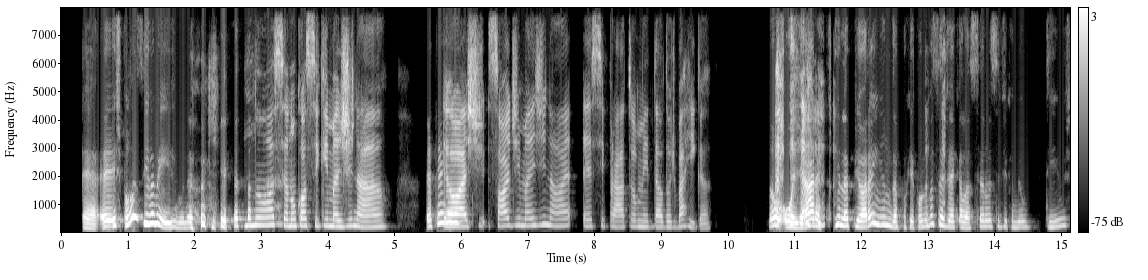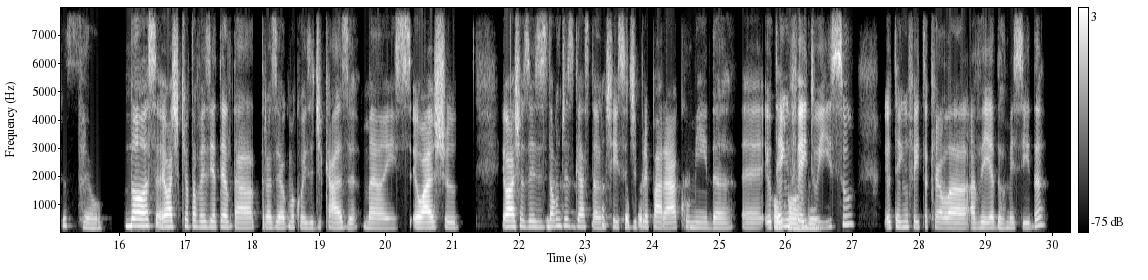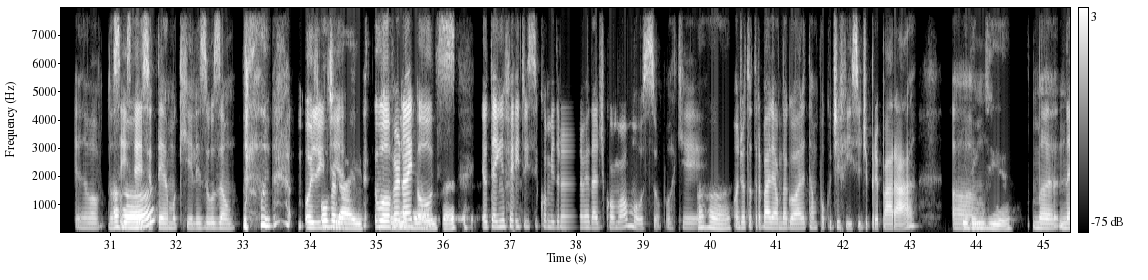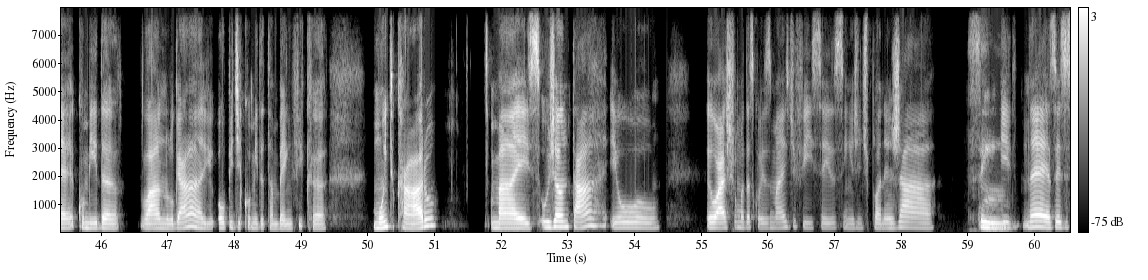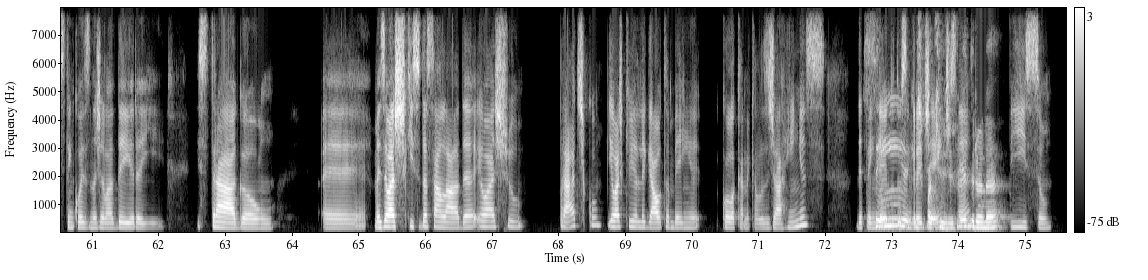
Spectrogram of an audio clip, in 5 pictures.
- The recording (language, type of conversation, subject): Portuguese, unstructured, Qual é a sua receita favorita para um jantar rápido e saudável?
- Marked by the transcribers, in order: laugh; laughing while speaking: "Que"; tapping; laugh; chuckle; other background noise; laugh; in English: "Overnight"; chuckle; in English: "overnight"; in English: "overnight oats"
